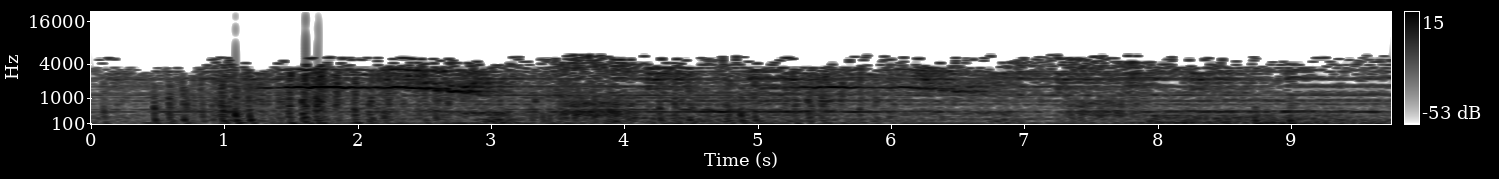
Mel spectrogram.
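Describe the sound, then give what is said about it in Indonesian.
Horse hoofbeats at the end of a road clop in a steady, uneven rhythm within a dense, continuous mix of rumbling and clattering noise, holding a fairly constant loudness throughout. “Pada saat itulah Terdengar derap kuda di ujung jalan.”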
